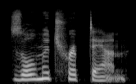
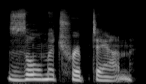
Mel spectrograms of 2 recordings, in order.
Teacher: the syllables with the emphasis are zol and trip zolma triptan zole has the secondary emphasis and trip has the primary emphasis that means that i put more emphasis on the syllable trip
